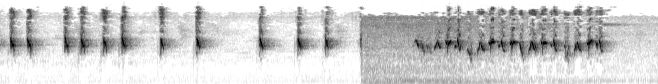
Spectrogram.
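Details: Bulbul, locally merbah, calling to attract wild birds of its kind: crisp, high, evenly spaced chip notes, then a faster, warbling chatter of rising and falling notes over a low hum.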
